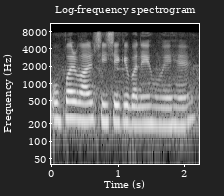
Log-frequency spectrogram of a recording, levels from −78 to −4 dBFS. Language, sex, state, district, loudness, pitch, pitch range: Hindi, female, Uttar Pradesh, Lucknow, -14 LUFS, 215 Hz, 200-230 Hz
